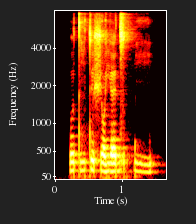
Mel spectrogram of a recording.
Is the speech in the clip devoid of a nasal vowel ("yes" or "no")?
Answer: yes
